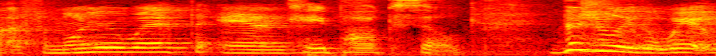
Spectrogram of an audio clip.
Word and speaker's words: kapok: latex noodle fill or akka POC silk fill and I'm I apologize I'm saying that incorrectly if I can find the correct pronunciation I'll do voiceover that here kapok so the kapag silk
